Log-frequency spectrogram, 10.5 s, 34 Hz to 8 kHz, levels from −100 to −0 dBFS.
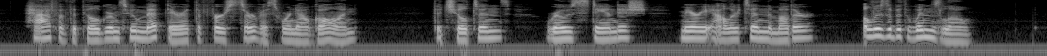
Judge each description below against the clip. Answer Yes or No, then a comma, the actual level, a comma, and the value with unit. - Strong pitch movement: No, average, 3.1 semitones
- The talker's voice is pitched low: No, medium, 180 Hz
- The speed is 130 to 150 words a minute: Yes, slow, 135 wpm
